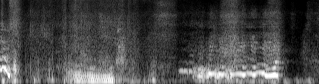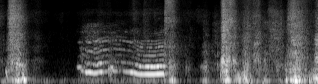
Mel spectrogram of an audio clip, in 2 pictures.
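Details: Rudy and another golden retriever wrestle playfully in bed indoors, giving drawn-out, warbling whine-growls that rise and fall in two long bursts, between soft thuds, sniffs and brief human speech.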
